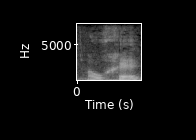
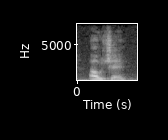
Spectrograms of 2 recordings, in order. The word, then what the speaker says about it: Augé: Hay un concepto que acuña un pensador francés llamado Marc Augé, Augé con UE y acento en la E, Augé, que habla de los no lugares.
